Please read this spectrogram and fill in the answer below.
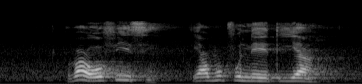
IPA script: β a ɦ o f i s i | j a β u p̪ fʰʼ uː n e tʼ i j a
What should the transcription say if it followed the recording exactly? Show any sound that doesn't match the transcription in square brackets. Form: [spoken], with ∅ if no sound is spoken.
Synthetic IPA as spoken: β a ɦ o f i s i | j a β u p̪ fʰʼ [u] n e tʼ i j a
